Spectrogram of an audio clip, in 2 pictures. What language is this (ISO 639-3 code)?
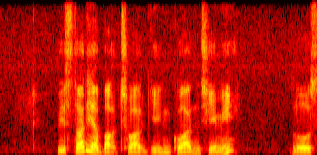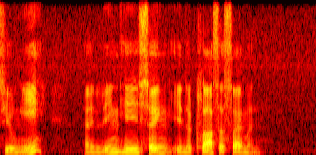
eng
